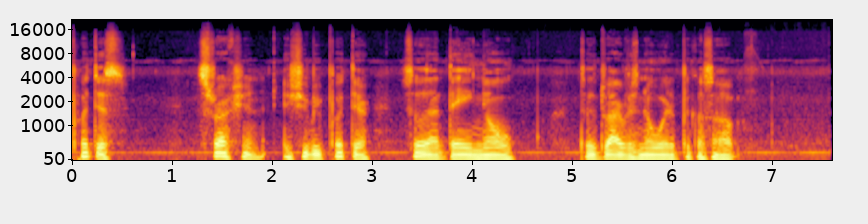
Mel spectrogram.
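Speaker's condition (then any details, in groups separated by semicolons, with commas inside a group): Cerebral palsy; wheelchair user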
